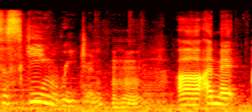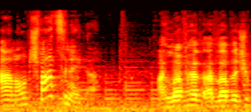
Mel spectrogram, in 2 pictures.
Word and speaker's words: Arnold Schwarzenegger: Okay, so I remember in one of these places in Austria, it's a skiing region, I met Arnold Schwarzenegger. I love that you pronounce his name correctly.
